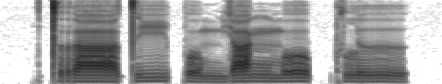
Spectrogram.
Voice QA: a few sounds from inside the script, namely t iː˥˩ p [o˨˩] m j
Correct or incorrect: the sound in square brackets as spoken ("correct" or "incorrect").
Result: correct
